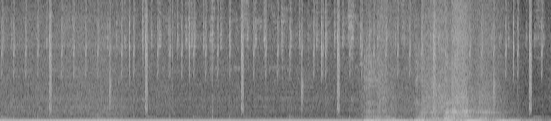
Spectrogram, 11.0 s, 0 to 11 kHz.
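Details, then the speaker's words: Honda S2000 after replacing a worn timing chain tensioner and an oil change: smooth idle, then clean revs that rise and fall evenly with no tick, rattle or whine; the tensioner noise is gone. "well i'd call that a success the noise is gone let me just rev it a little bit just to see if something comes up"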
